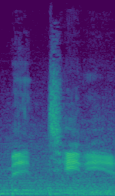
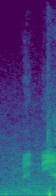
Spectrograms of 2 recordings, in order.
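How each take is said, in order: First: A t sound comes before the second n. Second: No t sound comes before the second n. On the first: The speaker calls it wrong. "it is not Mantini" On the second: The speaker calls it right. "it's Manini"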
